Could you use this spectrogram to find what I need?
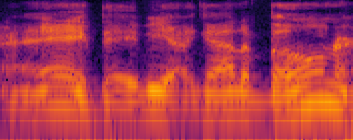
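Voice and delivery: mock, fake seductive, sexy talk. Answering a request to hear some sex talk: mock sexy talk. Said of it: "let's hear some sex talk".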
